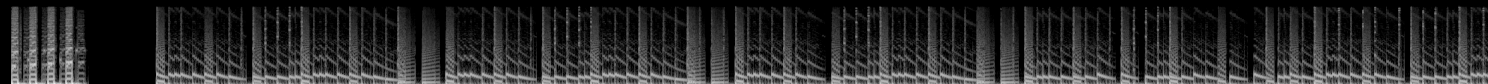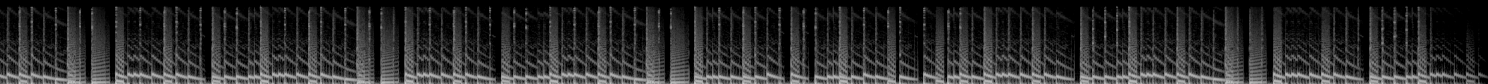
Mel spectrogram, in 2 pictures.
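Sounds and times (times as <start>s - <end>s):
miniboss game music: 0.1s - 0.9s, 1.6s - 29.7s.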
